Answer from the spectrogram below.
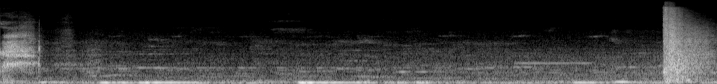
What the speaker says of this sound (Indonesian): Tembakan ke 6 untuk Samyak lancip.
